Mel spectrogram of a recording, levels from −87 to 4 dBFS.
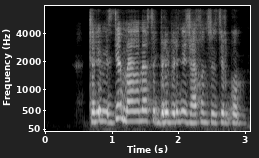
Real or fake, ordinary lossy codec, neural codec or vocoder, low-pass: fake; none; codec, 24 kHz, 1 kbps, SNAC; 7.2 kHz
